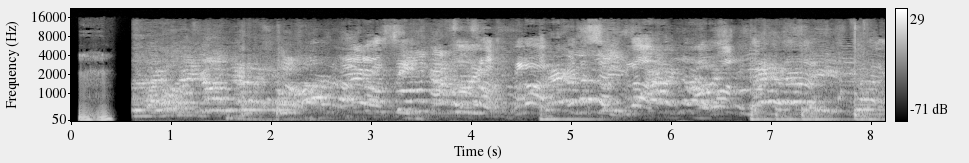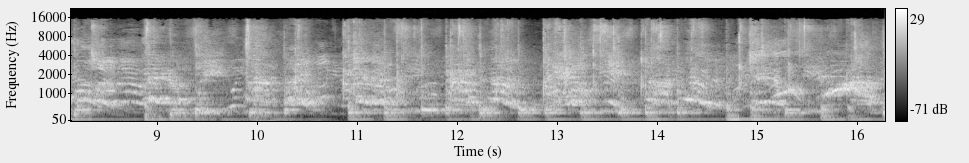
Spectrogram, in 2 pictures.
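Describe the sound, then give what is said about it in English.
A large crowd at a rally in Astoria, Queens yells and chants together, a dense roar of many voices with rhythmic shouted bursts, occasional whoops and clapping, loud and continuous throughout. “So they're now chanting.”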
